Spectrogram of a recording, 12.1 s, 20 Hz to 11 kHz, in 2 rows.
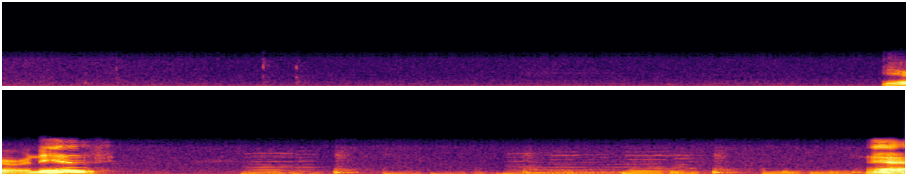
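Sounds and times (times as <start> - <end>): guitar music through speakers: 7.6 - 12.0.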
